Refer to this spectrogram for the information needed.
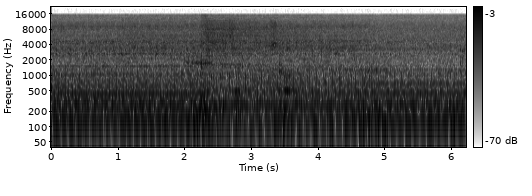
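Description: Steady low motor hum with a constant droning tone and faint clicks, the running compressor of an oxygen concentrator.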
